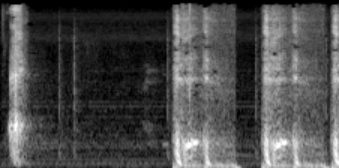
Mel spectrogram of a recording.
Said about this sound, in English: Okay, this is called cough cycle.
